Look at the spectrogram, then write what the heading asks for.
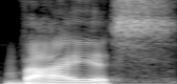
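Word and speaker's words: Vaes Dothrak: Vase? Stop the music. Stop the music. Let's see if Google can help us. Vase. Vase? Vice. Voice. Dothrak. Vice Dothrak. Pronunciation. Vias, apparently, is how you pronounce it.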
